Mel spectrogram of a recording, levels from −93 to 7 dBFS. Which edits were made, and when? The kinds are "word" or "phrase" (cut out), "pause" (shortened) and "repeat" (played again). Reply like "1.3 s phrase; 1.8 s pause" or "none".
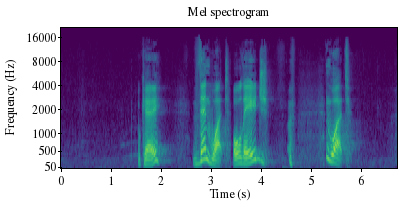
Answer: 3.4 s pause; 5.3 s word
